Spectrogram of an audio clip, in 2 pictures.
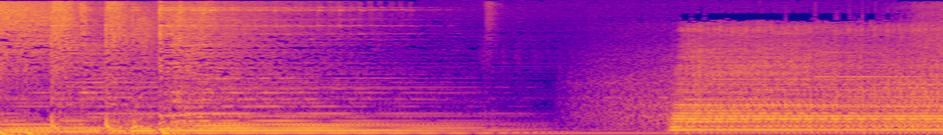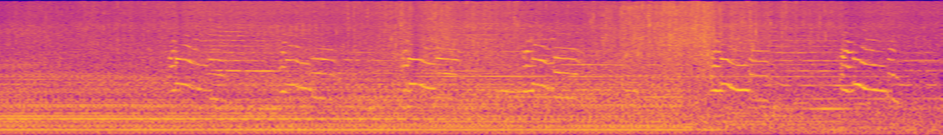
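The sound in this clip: Engine running aboard a cruise ship: a steady, loud, low drone with sustained tonal hums sets in after a few seconds and continues unbroken to the end.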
